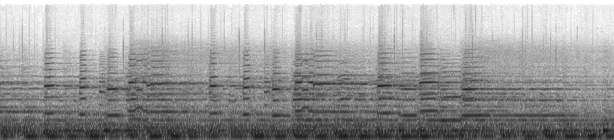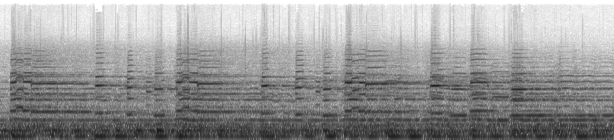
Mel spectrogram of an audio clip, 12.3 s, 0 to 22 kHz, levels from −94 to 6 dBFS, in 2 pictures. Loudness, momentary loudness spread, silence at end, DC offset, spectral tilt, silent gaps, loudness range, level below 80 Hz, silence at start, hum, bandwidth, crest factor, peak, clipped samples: -12 LUFS; 4 LU; 0 s; under 0.1%; -7 dB/octave; none; 1 LU; -18 dBFS; 0 s; none; 7.4 kHz; 12 dB; 0 dBFS; under 0.1%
